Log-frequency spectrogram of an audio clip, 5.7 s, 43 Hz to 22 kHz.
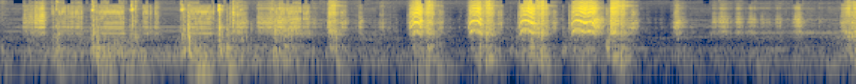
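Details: Savox SV0220MG HV servo newly fitted as the throttle/brake servo on an HPI truggy, before end-point adjustment: quick high-pitched whirs sweeping back and forth, crisp with no grinding. Much nicer than the original servo.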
